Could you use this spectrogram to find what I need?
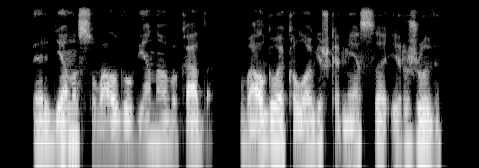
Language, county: Lithuanian, Klaipėda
